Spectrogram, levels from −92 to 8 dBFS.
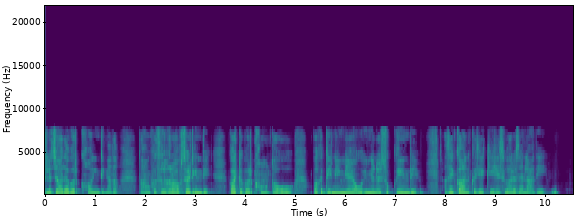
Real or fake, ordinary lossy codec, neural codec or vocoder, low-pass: fake; none; codec, 16 kHz, 4 kbps, X-Codec, WavLM features, trained on Multilingual LibriSpeech; none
